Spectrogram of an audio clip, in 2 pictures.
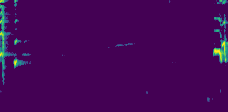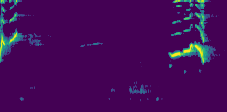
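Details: Oriental magpie-robin song: short whistled phrases, each a rising note ending in a quick upward flourish, spaced about four seconds apart with silence between.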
